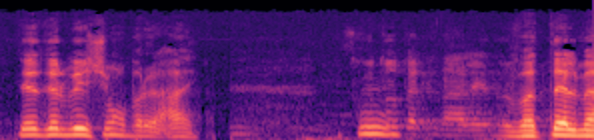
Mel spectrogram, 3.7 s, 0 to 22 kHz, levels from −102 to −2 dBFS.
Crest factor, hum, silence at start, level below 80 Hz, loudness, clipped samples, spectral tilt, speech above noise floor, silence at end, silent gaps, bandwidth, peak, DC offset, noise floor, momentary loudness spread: 22 dB; none; 0.15 s; -60 dBFS; -26 LUFS; under 0.1%; -6 dB/octave; 31 dB; 0 s; none; 15.5 kHz; -6 dBFS; under 0.1%; -56 dBFS; 20 LU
